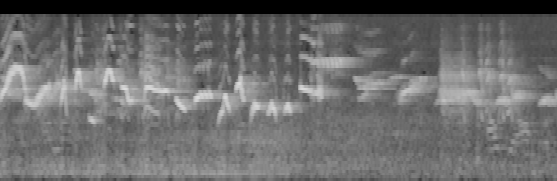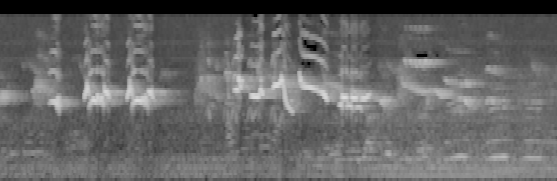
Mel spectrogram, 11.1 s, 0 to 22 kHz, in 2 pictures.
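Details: Oriental magpie-robin competing in a songbird contest in Indonesia, 8 October 2020, caged: dense bursts of loud whistles, chattering notes and mimicry-like slurs in quick succession, with short gaps and crowd murmur underneath.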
